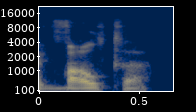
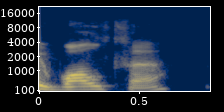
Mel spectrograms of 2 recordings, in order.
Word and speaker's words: Walter: But we say Walter. You say Volta. Yeah, I prefer Volta because it's an A and not an O.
